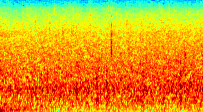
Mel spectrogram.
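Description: Heavy rain pours down on Pohnpei island as a dense, steady hiss of falling water, continuous and moderately faint, with no voices.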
